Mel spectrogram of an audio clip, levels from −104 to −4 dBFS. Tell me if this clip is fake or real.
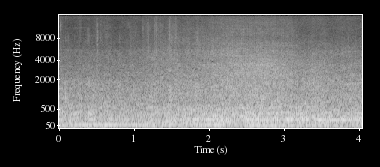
real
